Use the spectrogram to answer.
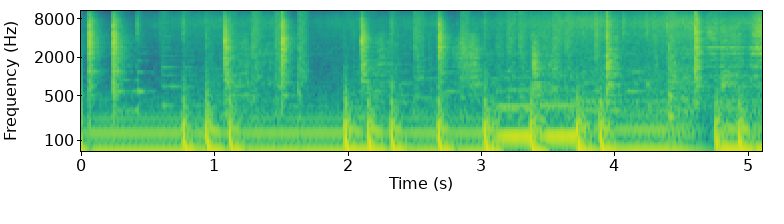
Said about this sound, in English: So immediately that starts to bubble. As always, it's just, you know, cooking an egg.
